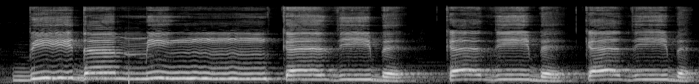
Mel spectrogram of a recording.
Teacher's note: karena ini qalqalah kubra, pantulannya kuat tetapi tipis.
